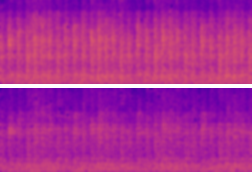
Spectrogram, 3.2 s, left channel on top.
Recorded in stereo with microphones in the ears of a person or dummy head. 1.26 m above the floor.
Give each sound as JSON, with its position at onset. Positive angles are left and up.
{"t": 0.0, "sound": "an engine running", "side_deg": 60, "distance_m": 0.8}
